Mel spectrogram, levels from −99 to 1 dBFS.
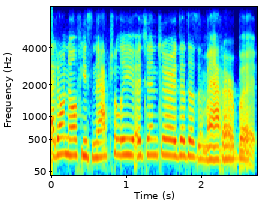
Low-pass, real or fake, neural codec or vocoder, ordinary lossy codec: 7.2 kHz; real; none; Opus, 24 kbps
